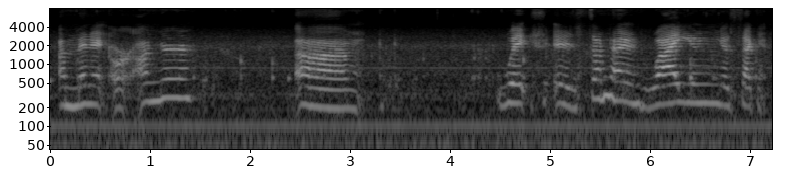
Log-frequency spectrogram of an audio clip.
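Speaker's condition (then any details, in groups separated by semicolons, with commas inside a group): Cerebral palsy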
